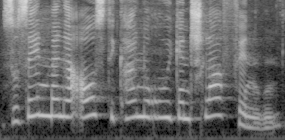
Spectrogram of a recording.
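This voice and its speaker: An actress in a 1970s German radio play playing a pert, gossipy servant, deferential and quick. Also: female voice, extremely high pitch, big pitch swings, gravelly, a little mellow, exaggerated voice. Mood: pert, eager. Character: pert, gossipy servant announcing a noble visitor.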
